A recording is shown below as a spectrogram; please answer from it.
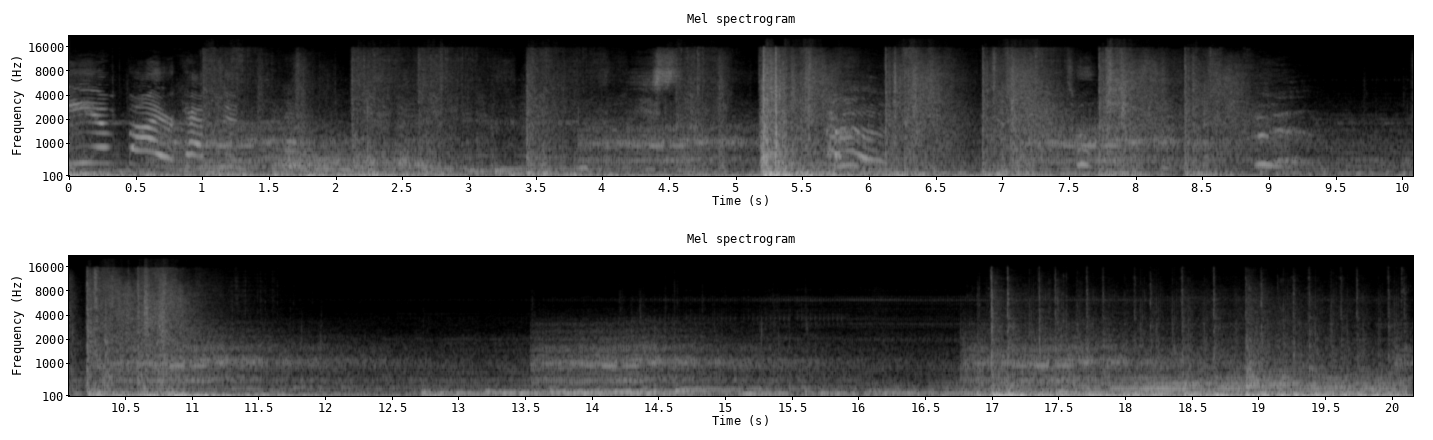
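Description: EM weapon fire during a firefight in the video game Starfield comes as repeated sharp bursts of shots and impacts, loud and close, arriving in clusters with pauses between, while people speak over the combat.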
